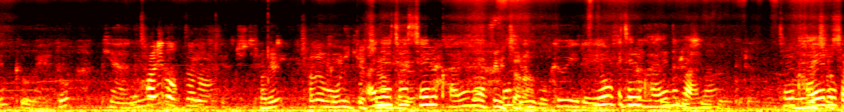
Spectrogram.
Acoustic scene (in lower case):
car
